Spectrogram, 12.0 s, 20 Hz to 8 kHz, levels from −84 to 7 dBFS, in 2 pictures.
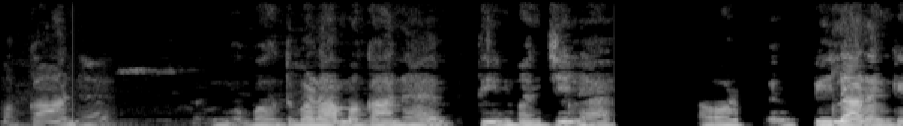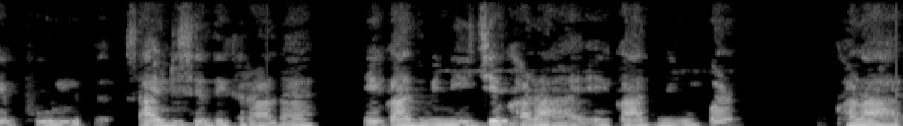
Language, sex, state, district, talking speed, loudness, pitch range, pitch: Hindi, female, Bihar, Sitamarhi, 145 wpm, -22 LUFS, 155-170 Hz, 160 Hz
